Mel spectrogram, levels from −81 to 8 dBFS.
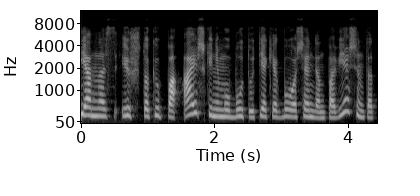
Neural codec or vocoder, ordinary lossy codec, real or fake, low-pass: none; Opus, 24 kbps; real; 7.2 kHz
